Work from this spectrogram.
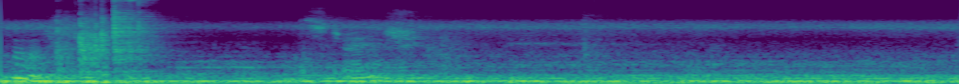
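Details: Washing machine on an empty rinse-and-spin cycle gives a low, steady rumbling drone with some handling knocks. The owner suspects worn motor and drum bearings, both unconfirmed; no leak was seen.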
